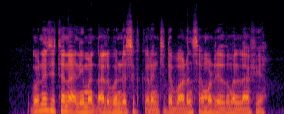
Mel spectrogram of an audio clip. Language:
Hausa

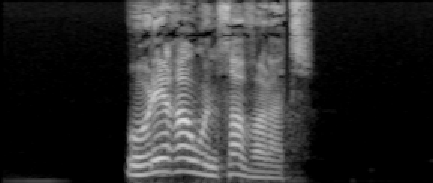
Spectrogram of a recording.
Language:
Kabyle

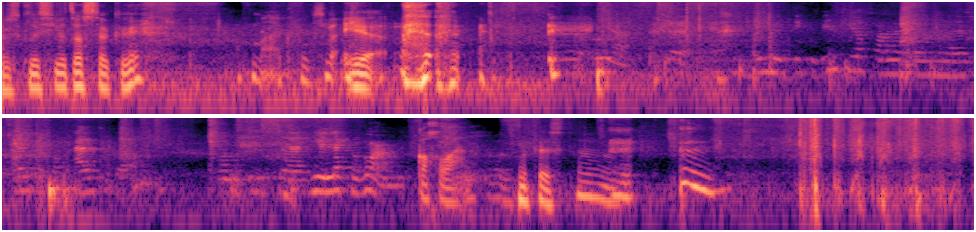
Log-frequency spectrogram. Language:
Dutch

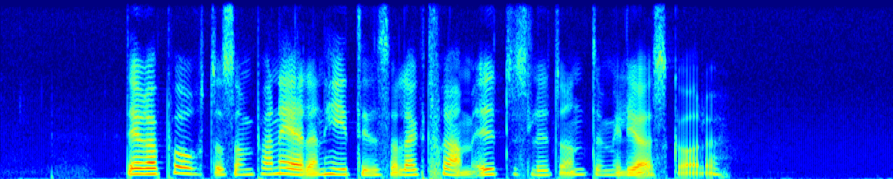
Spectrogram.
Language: Swedish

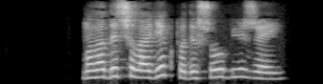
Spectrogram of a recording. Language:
Belarusian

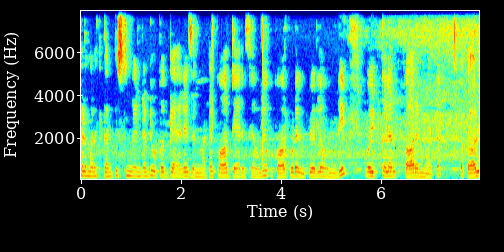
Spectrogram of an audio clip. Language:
Telugu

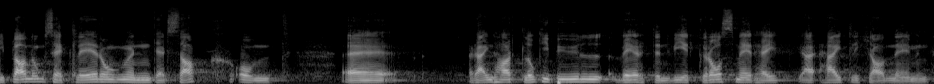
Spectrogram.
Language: Swiss German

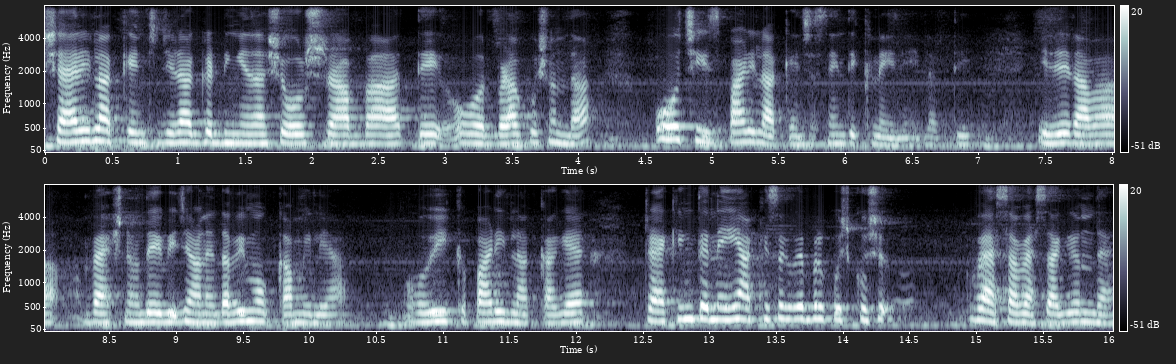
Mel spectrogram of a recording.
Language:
Dogri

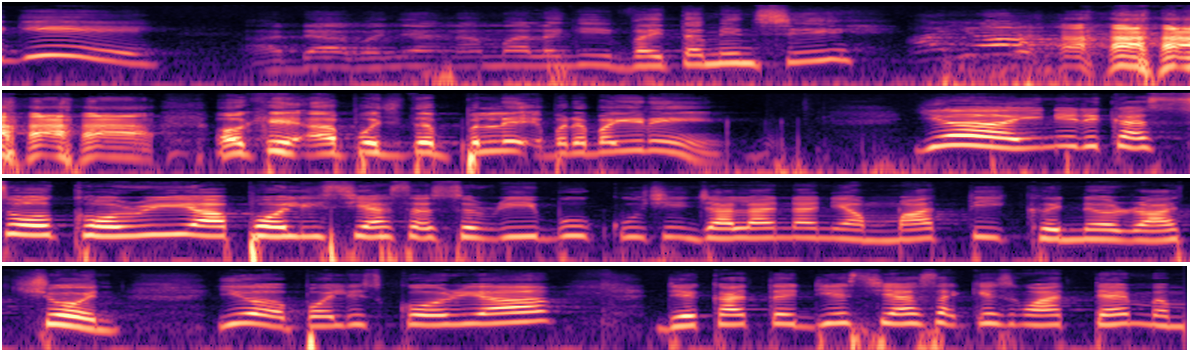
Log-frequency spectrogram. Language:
Malay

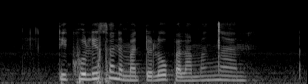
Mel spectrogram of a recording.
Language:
Swati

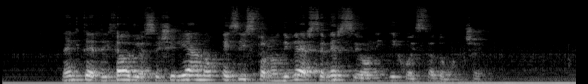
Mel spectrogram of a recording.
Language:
Italian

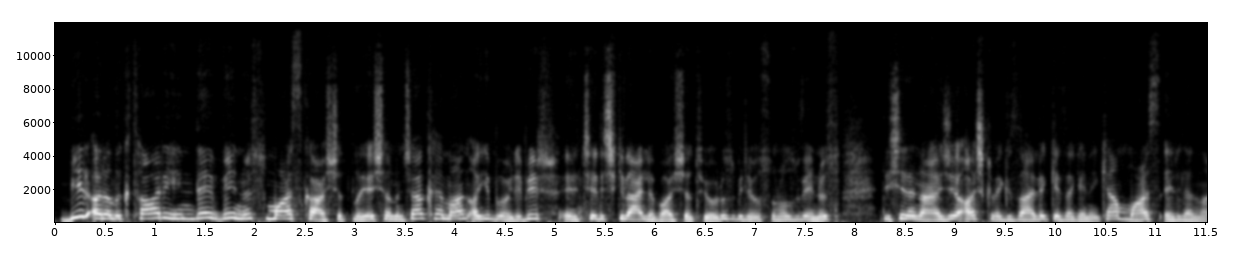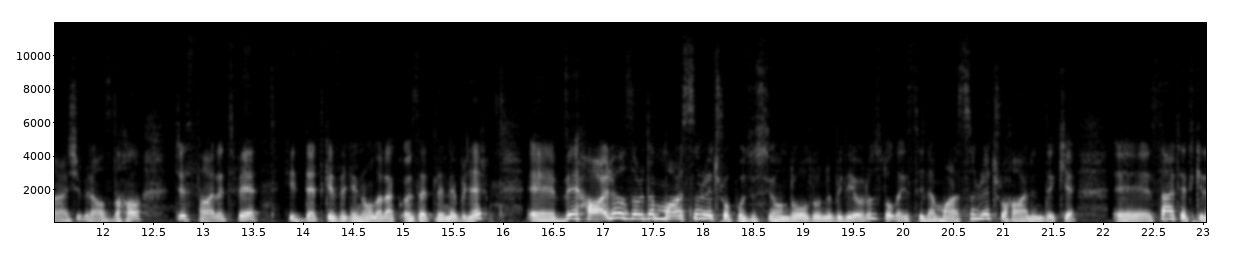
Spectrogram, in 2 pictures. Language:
Turkish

